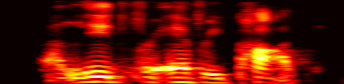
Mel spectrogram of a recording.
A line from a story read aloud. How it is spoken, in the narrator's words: Jean whispered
